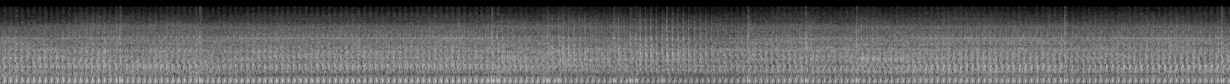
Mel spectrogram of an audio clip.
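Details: GT5000 engine at idle with heavy regular knocking about three times a second, a deep rhythmic hammer typical of a worn connecting rod bearing; rod knock.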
